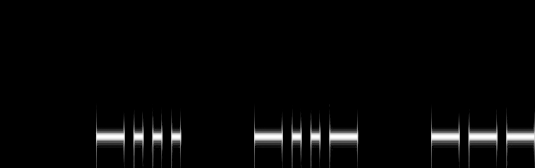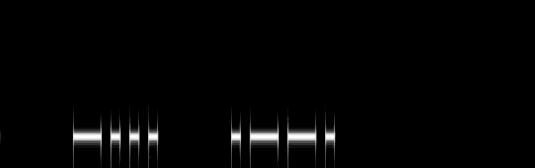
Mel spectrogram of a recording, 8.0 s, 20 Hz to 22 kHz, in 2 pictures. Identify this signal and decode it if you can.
Morse code, heard as a keyed tone, about 17 wpm, spaced as for 10 wpm, 680 Hz. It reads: BXOBP
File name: k7qo / Lesson 36 (A-X)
